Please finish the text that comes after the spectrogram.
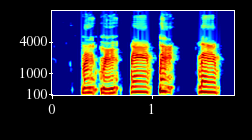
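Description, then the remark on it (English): Five loud, nasal duck quacks in quick succession, clear, with short pauses between them and a slightly longer gap before the last one. No talking. “You got your duck.”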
